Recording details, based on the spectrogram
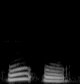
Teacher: ఊ ఓస్ట్, మన పెదాలు రౌండ్గా అవుతుంది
